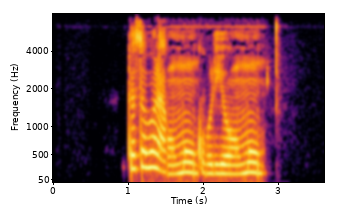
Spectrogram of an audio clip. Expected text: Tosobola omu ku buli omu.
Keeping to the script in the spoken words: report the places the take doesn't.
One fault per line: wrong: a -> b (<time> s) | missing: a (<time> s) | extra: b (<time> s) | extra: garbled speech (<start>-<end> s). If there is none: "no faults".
no faults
